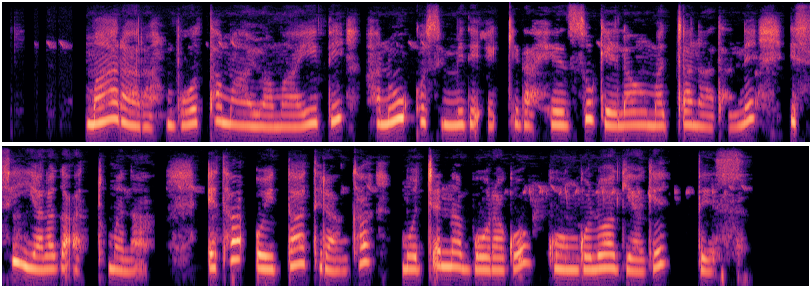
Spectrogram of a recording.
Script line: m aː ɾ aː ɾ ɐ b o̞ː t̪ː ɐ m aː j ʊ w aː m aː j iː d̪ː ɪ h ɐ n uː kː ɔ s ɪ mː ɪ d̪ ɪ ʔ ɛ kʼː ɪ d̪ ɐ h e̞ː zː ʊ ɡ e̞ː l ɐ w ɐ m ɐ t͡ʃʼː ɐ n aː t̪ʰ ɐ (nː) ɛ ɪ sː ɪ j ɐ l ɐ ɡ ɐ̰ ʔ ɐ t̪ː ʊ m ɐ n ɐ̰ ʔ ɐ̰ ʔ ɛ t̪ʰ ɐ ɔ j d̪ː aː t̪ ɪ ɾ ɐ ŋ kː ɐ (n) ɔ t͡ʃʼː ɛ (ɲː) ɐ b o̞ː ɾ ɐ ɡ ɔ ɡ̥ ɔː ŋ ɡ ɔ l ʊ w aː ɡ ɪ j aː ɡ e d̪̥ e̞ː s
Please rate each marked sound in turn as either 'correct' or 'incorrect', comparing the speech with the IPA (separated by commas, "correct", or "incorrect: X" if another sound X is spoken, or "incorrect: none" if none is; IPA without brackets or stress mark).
correct, incorrect: m, incorrect: nː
